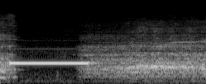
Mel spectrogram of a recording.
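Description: Censor bleep: a single steady high-pitched beep lasting just under a second, with all other sound muted beneath it, masking a swear word. Low background noise returns after it.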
